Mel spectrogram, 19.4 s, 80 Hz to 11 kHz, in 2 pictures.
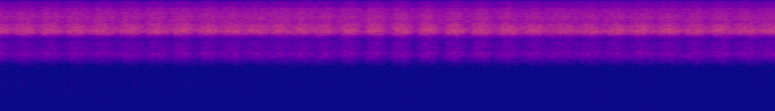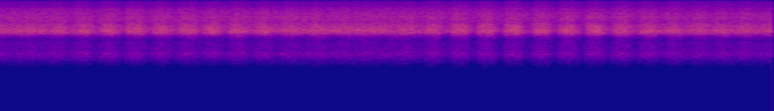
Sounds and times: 0.0s Cicadas 19.3s

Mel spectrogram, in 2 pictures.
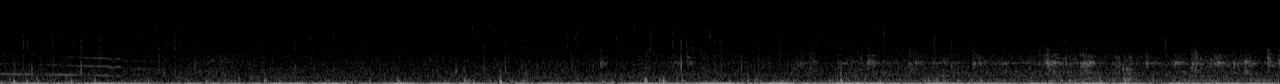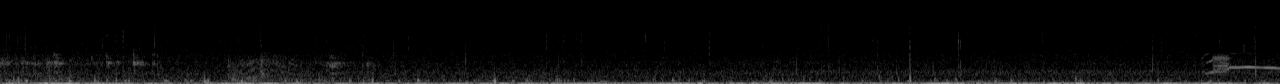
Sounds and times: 0.0s dogsled huskies crying 1.9s
0.0s rain on snow 25.6s
5.4s snowplow 16.7s
24.8s dogsled huskies crying 25.6s

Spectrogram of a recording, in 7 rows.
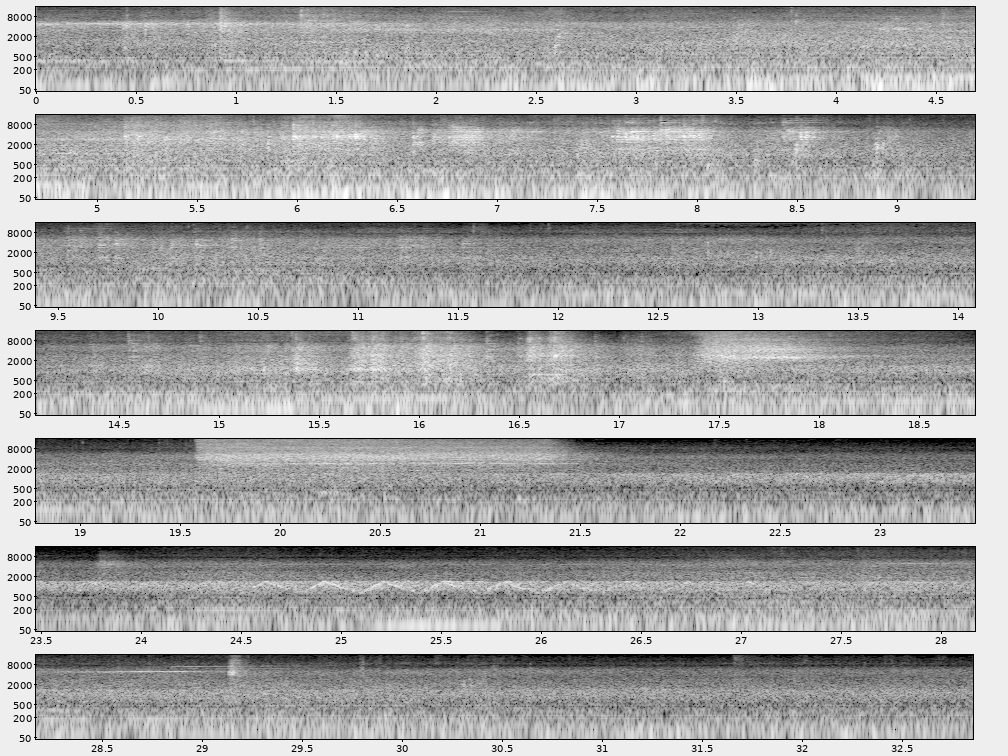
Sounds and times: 0.0s traffic 32.8s

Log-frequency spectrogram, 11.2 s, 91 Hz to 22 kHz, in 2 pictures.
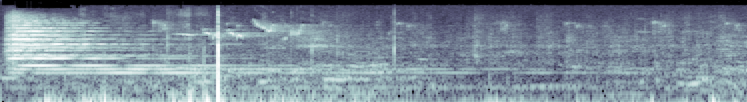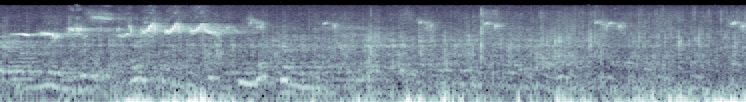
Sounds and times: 0.0s people talking in the square 11.2s
0.6s birds 11.2s

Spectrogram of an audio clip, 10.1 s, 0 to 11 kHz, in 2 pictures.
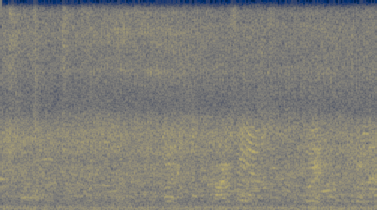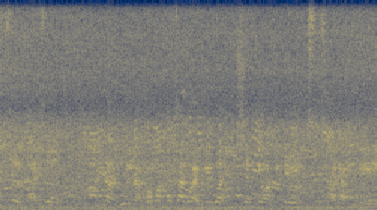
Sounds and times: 0.0s Street vendors selling voice 10.0s

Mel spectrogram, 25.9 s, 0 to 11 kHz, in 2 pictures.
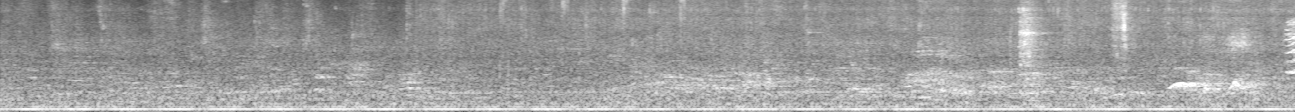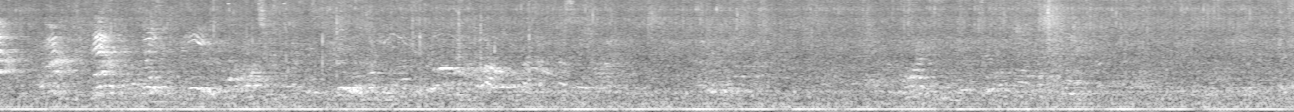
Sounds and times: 0.0s announcements are loud 25.8s
4.2s rain falling 25.8s

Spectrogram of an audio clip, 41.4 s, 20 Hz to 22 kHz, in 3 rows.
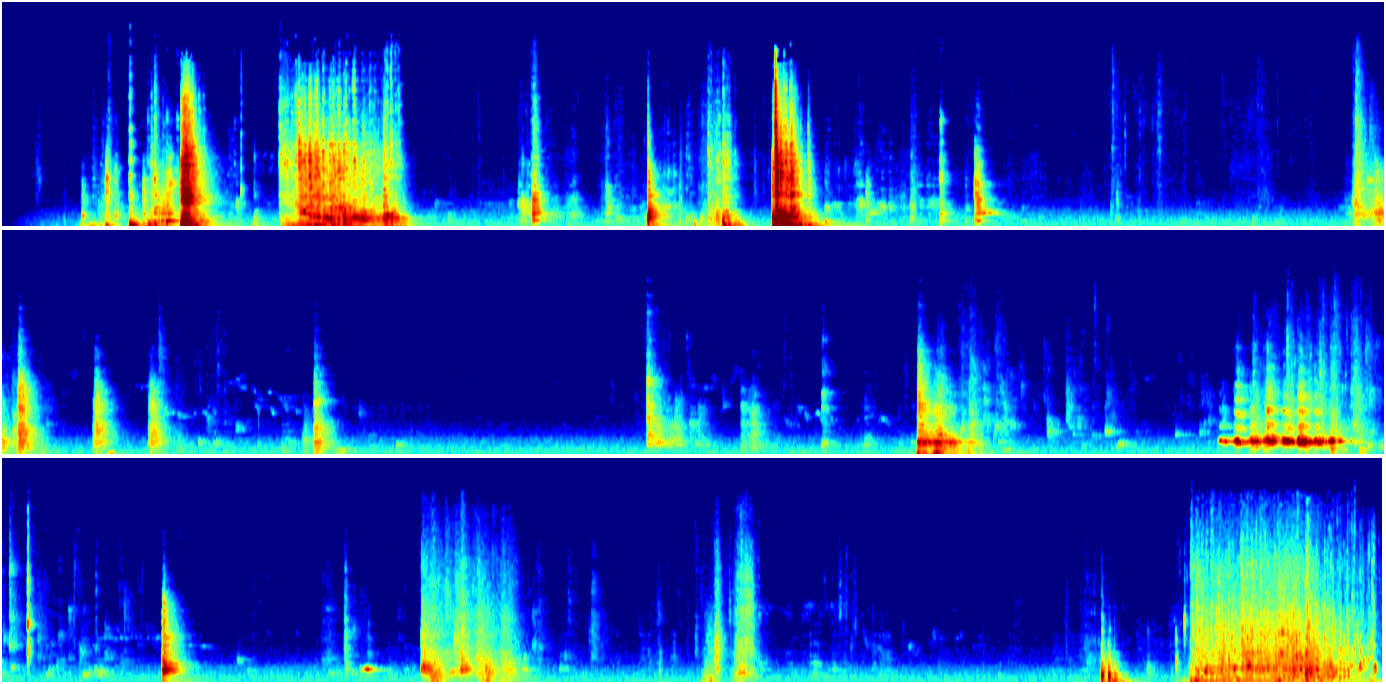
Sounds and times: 0.7s getting water from the cisterne 9.7s
38.4s getting water from the cisterne 41.4s

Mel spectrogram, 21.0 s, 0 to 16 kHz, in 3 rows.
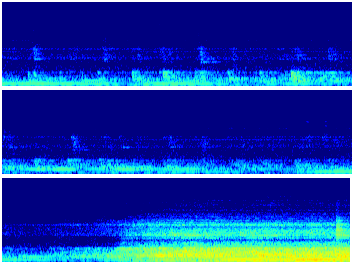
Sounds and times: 0.1s steps of people on the bridge 13.0s

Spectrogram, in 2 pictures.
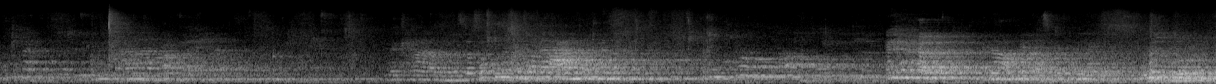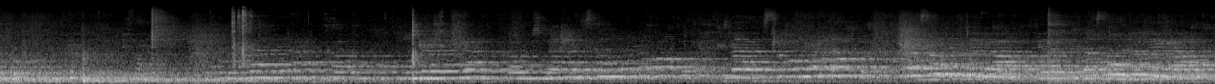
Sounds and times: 0.0s singing in pump room 24.3s

